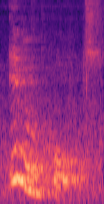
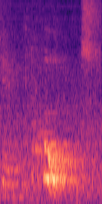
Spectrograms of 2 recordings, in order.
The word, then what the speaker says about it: import: is the nucleus and i'm thinking about things like import versus import nothing changes there you can see i've deliberately transcribed it for you nothing changes except the location of the nucleus the segments stay exactly the same all that's happened is this has hopped over to the second syllable and there are lots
